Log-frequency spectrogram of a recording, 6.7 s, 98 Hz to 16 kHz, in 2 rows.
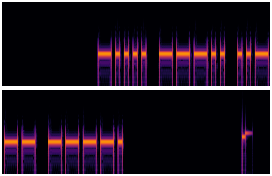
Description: Morse code, heard as a keyed tone, about 22 wpm, 700 Hz. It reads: 6829
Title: Numbers - 4-Digit 22wpm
